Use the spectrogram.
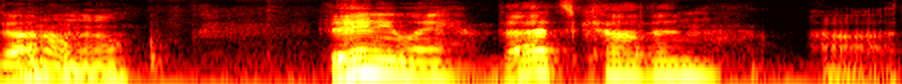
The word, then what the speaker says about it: Coven: don't know anyway that's coven uh 3 through six it's pronounced koven coven that's like oven never mind that's from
